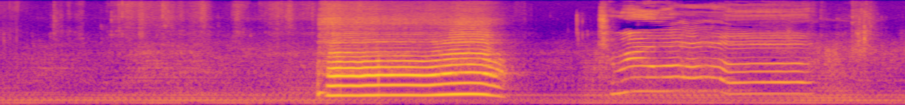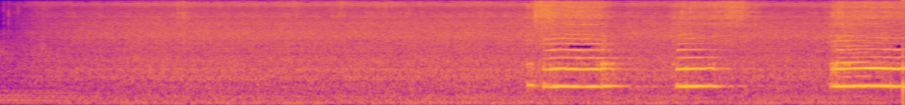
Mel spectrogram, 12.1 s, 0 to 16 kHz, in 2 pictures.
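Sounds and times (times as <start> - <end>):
shofar blasts: 2.1 - 3.4, 9.5 - 12.0.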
